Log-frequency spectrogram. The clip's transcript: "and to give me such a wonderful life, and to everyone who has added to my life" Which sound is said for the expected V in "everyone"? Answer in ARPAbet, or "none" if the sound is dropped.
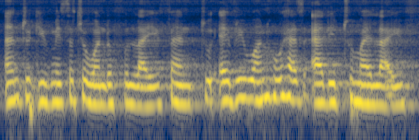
V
